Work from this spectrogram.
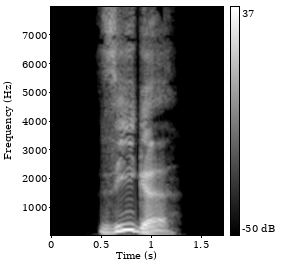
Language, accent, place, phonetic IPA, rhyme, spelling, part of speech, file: German, Germany, Berlin, [ˈziːɡə], -iːɡə, Siege, noun, De-Siege.ogg
- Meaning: nominative/accusative/genitive plural of Sieg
